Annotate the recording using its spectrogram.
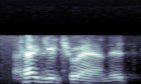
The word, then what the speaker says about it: Tai Chi Chuan: And I just reverted right back to your other book, your first book here, Tai Chi Quan. How do you pronounce that? – Tai Chi Chuan.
